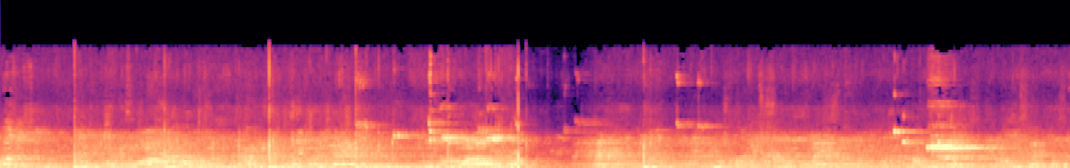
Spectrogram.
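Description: A handball bouncing on the wooden floor of a large sports hall, amid players' shouts and calls. The sound dips briefly about halfway through.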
